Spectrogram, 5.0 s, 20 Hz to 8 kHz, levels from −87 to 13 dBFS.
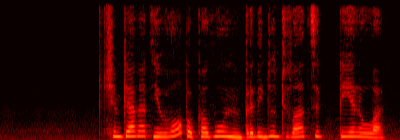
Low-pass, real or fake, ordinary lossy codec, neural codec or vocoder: none; fake; none; codec, 16 kHz, 0.5 kbps, FunCodec, trained on LibriTTS, 25 frames a second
